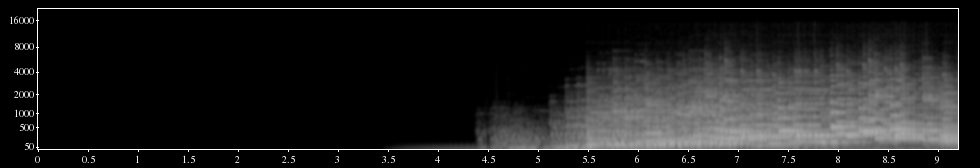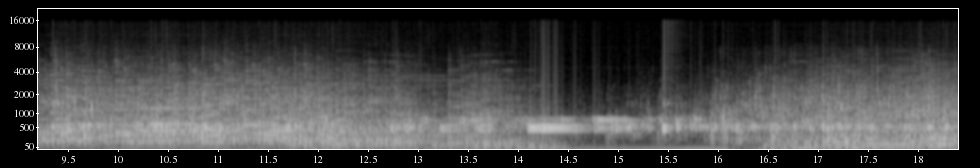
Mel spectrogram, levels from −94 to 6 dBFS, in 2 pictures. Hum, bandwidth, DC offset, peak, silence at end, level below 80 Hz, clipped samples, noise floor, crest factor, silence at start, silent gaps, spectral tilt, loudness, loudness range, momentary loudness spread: none; 15.5 kHz; 0.3%; -10 dBFS; 0 s; -46 dBFS; under 0.1%; -84 dBFS; 20 dB; 4.6 s; none; -7.5 dB/octave; -28 LUFS; 10 LU; 8 LU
